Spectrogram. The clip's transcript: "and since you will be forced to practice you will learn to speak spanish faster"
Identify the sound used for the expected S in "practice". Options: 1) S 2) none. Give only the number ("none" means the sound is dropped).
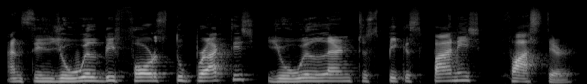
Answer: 1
